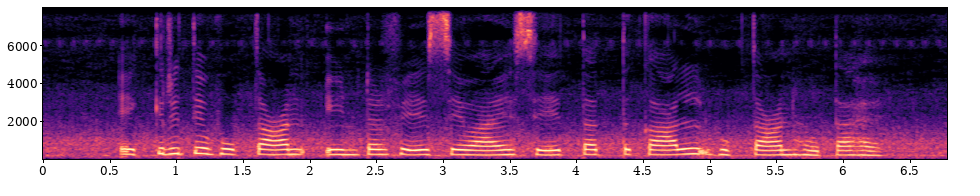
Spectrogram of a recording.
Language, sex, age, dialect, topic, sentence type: Hindi, female, 18-24, Marwari Dhudhari, banking, statement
